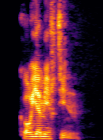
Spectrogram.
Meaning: coriamyrtin
- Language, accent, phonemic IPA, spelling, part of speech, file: French, France, /kɔ.ʁja.miʁ.tin/, coriamyrtine, noun, LL-Q150 (fra)-coriamyrtine.wav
